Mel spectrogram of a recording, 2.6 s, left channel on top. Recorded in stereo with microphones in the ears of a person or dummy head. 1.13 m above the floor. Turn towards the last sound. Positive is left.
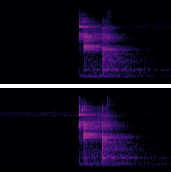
turn(degrees=-40)  # may be behind; listen again after turning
